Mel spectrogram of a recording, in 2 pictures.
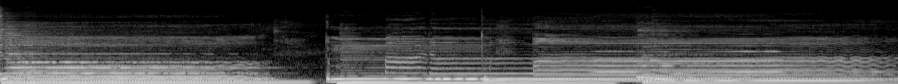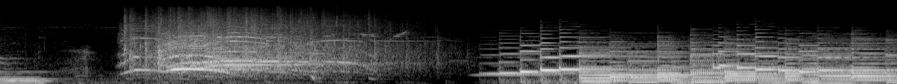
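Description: A live pasillo performance: melodic ensemble music plays steadily, breaks off for a burst of audience applause and cheering, then the music resumes strongly.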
